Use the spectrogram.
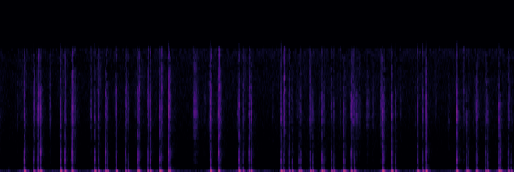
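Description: Fingertips and nails tap a small, round, solid, soft blue rubber foam pad held up in the hands. Quick bursts of dull, low, muffled taps come in clusters separated by short pauses, each tap dying away almost instantly.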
